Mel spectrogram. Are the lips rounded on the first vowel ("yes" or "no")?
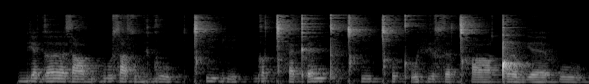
no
